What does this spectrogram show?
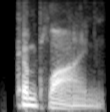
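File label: "compline", American English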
